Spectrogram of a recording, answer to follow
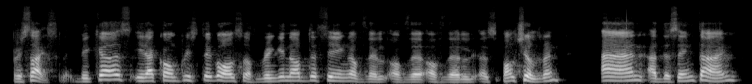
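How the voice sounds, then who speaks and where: A man whose first language is Spanish, speaking English in an unscripted, rambling monologue to camera, with many restarts and sentences ending in "right?". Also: fairly high pitch. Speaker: video blogger.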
